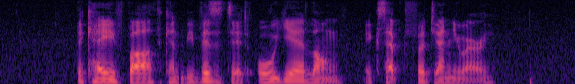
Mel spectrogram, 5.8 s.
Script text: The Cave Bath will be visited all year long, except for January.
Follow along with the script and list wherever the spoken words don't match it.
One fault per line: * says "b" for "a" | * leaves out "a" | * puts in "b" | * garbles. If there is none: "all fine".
* says "can" for "will"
